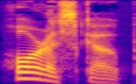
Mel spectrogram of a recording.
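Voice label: "horoscope", American English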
